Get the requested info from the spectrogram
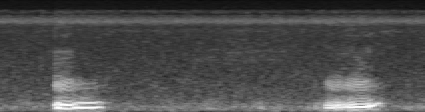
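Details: Sleeping cat snoring: two drawn-out, low, buzzy breaths about two and a half seconds apart, each lasting roughly half a second, over a quiet room with a steady high hiss.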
